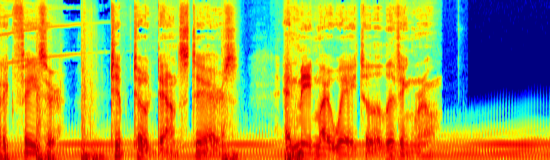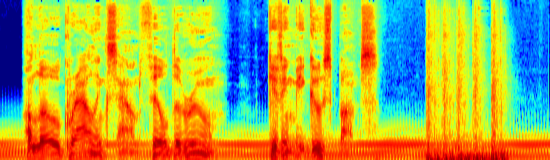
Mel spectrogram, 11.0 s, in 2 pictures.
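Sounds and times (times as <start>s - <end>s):
speech: 0.0s - 4.4s, 5.8s - 9.4s
banging on a front door: 0.4s - 1.2s, 9.8s - 10.8s.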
